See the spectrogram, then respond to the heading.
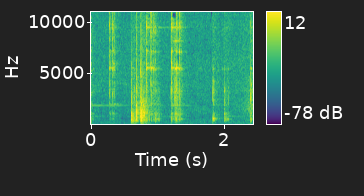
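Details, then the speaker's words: Bosch K-Jetronic air metering unit, air flap plate being centred with bolt lightly nipped: light metallic clinks and taps in irregular bursts as the flap bounces on its spring; plate still catching the meter body. "You can hear that bouncing on the spring, but it's still catching the body. And notice the sound changed."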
